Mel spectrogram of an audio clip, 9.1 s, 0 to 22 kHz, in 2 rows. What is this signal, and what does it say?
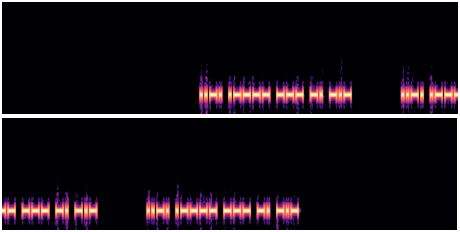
Morse code, heard as a keyed tone, about 50 wpm, 700 Hz. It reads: F1ONK F1ONK F1ONK
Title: DXCC-100 Call Signs - 5 Characters - Repeated 3x - 50wpm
